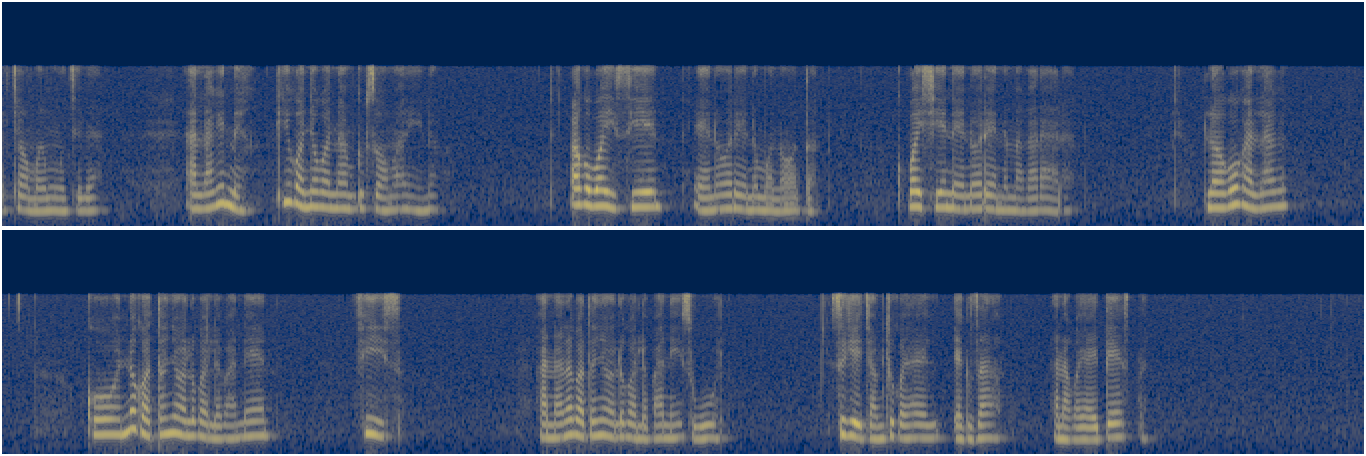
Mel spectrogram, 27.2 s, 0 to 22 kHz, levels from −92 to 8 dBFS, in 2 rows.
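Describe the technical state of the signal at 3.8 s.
At 3.8 s the speech comes through intact, with no fault at that moment, carried over a Bluetooth mSBC headset link whose band stops at about 7.7 kHz.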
